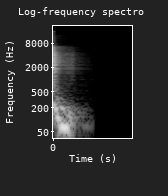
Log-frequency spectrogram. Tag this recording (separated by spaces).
kick hardstyle hard-trance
